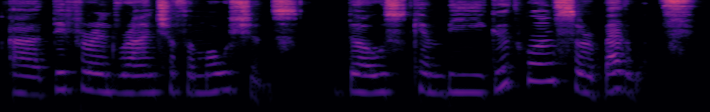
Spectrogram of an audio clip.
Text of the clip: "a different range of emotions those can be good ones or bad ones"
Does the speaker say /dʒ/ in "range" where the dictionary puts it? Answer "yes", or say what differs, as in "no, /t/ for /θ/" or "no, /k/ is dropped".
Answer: no, /tʃ/ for /dʒ/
